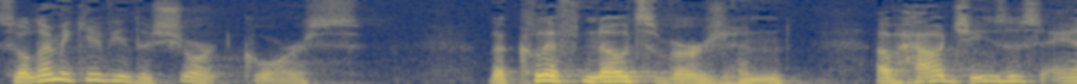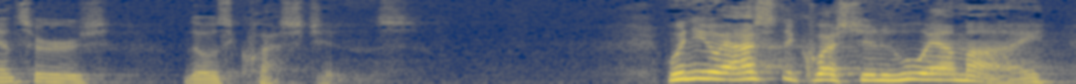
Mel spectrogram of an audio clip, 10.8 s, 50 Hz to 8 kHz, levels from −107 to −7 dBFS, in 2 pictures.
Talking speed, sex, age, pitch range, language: 145 wpm, male, 60-79, 115-160 Hz, English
